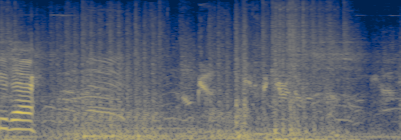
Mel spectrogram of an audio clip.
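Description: Gunfire cracks in short bursts.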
